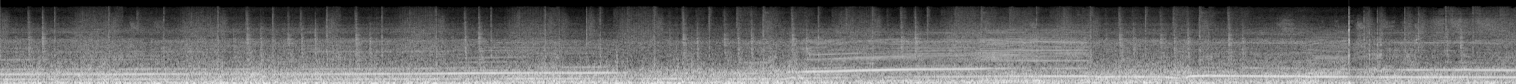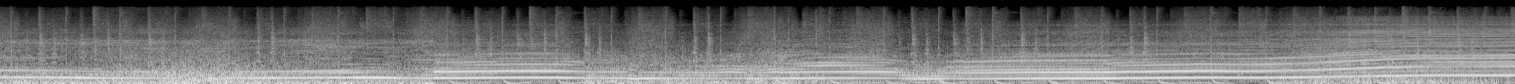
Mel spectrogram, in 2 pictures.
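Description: BMW S1000RR inline-four engine running at high revs. Its whine rises and falls with the throttle, with a few sudden steps in pitch, over heavy wind rush on the microphone.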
